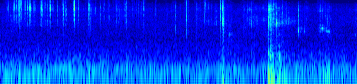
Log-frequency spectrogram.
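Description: A small, solid, brown-and-white striped bar of dry soap is held in one hand and shaved with a metal utility-knife blade, peeling off curls. The quiet scraping is made of crisp, bright crackles and short dry ticks that stop dead, with a louder, longer scrape near the end.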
